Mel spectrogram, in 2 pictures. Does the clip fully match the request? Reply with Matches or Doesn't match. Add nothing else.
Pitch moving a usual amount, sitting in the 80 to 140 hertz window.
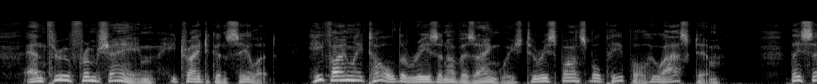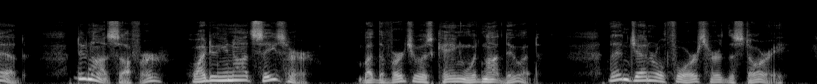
Doesn't match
